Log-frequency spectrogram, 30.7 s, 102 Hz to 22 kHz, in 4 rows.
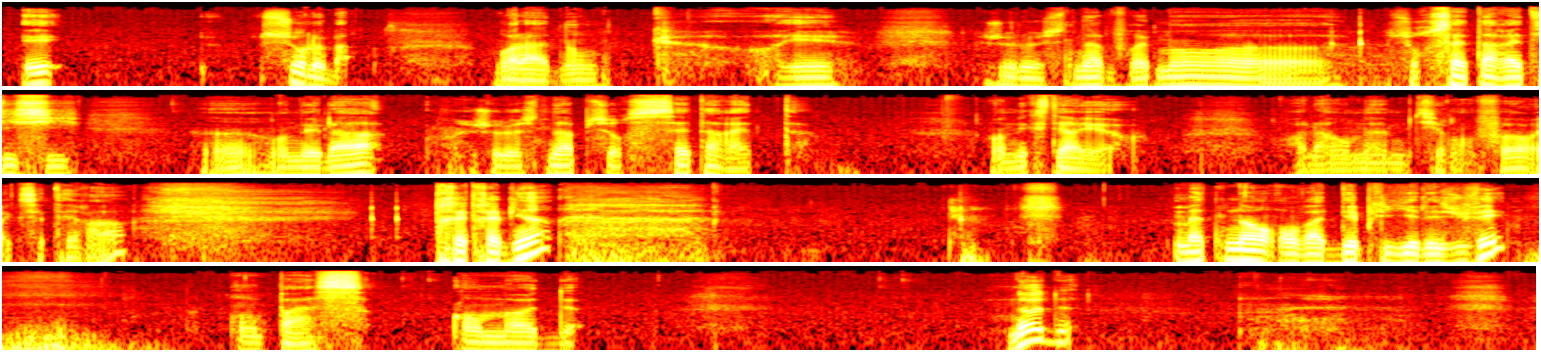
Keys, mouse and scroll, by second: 0.2-1.8 drag, 1.7-3.3 middle drag, 3.3 KP_Decimal, 3.9-5.8 middle drag, 8.5-11.7 drag, 13.1-14.8 middle drag, 15.0-16.7 middle drag, 16.7-17.3 scroll down 1, 17.3-19.1 middle drag, 21.7-24.9 middle drag, 25.0-26.7 drag, 26.8 click, 28.7-30.7 middle drag.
